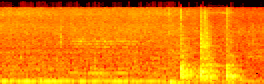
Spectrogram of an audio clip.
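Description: Duck gizzards and liver cooking with spices such as bay leaf, cardamom and cinnamon in a pan, giving a steady low sizzle with a few sharp scraping stirs near the end.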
